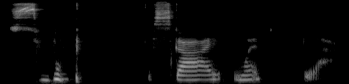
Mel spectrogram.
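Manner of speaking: soft, slow suspense; hushed narration. A narrator's reading. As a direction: drop the volume and let it hang. Hushed narration of sudden danger.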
